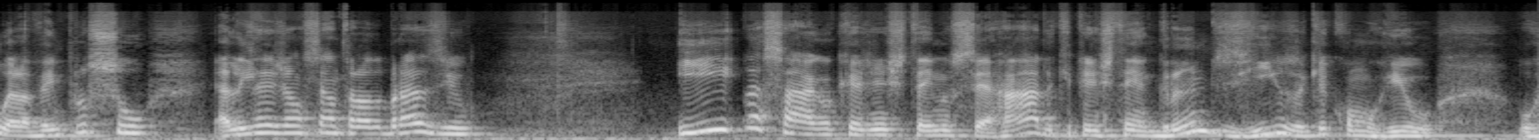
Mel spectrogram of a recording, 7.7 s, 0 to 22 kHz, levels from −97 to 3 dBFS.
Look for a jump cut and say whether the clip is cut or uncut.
cut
